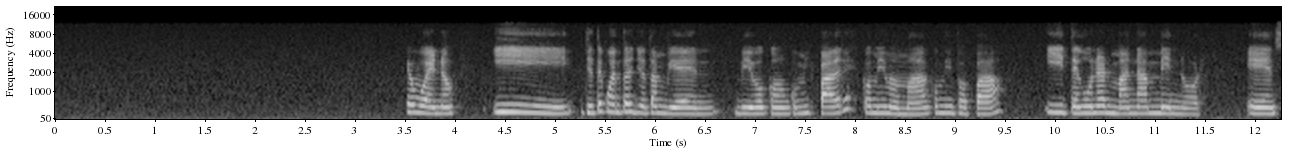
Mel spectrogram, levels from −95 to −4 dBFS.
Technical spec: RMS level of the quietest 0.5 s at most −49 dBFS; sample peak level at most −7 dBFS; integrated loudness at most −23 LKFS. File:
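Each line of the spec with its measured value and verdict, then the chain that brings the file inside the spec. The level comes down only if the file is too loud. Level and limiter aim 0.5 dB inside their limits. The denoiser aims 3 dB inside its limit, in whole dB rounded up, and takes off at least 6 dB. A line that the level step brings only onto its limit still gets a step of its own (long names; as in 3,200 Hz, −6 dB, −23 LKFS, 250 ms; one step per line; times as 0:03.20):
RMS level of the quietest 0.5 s −60 dBFS: in spec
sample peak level −14.0 dBFS: in spec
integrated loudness −30.5 LKFS: in spec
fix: no processing needed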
